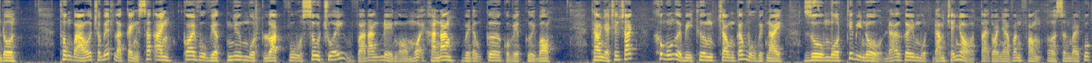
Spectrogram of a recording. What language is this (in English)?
Vietnamese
